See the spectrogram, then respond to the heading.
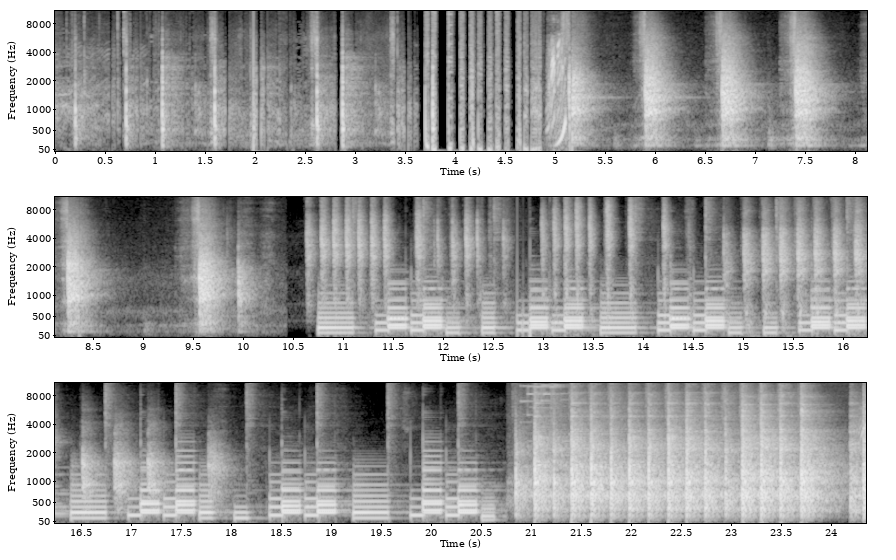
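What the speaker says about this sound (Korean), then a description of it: "이영복의 칼질 소리가 아니라 이창호의 칼질 소리였어요" A Chinese cleaver chops food on a board, first in separate heavy strokes, then in fast rapid rhythmic bursts, loud and close, with no talking.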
